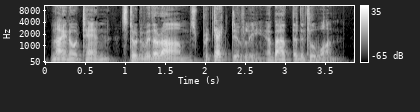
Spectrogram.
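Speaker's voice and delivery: ordinary delivery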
